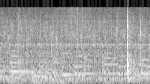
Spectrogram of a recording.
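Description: Tomato sauce simmering and sizzling in a frying pan as gnocchi are skimmed into it, with a single sharp click near the end as the wire skimmer goes back into the pot. Soft background music with a simple melody underneath.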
